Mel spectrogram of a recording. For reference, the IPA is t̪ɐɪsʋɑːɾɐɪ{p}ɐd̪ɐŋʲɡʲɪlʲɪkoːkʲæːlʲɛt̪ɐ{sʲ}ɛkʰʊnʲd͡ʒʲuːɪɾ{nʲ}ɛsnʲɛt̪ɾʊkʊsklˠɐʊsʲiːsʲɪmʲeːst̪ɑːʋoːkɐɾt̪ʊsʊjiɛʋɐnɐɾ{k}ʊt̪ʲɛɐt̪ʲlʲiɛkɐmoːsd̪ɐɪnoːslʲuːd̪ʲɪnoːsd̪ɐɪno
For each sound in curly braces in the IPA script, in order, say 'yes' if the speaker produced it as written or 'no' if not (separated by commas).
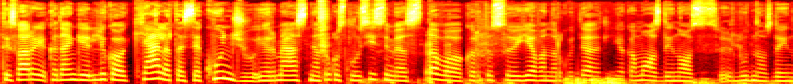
no, yes, no, yes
